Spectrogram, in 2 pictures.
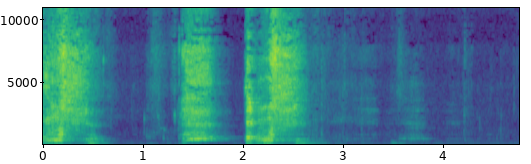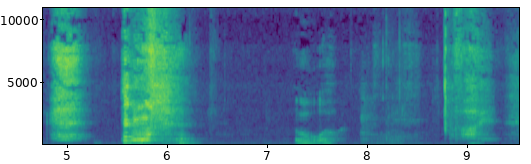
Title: New Chhinkni Sneezes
